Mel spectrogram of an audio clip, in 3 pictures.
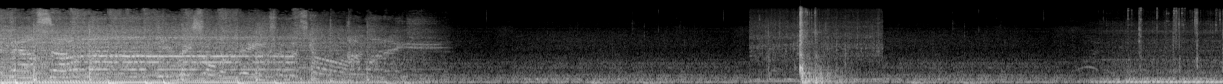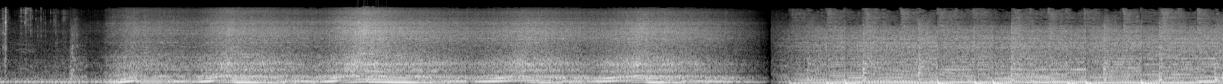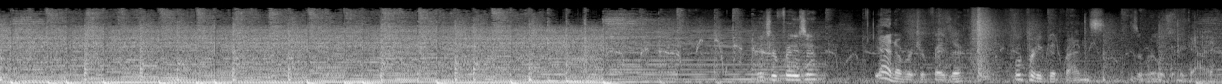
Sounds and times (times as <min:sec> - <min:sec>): Outside, urban or manmade: 0:00.0 - 0:36.6
Car: 0:03.9 - 0:20.0
Medium engine (mid frequency): 0:04.1 - 0:30.6
Accelerating, revving, vroom: 0:13.2 - 0:19.8.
